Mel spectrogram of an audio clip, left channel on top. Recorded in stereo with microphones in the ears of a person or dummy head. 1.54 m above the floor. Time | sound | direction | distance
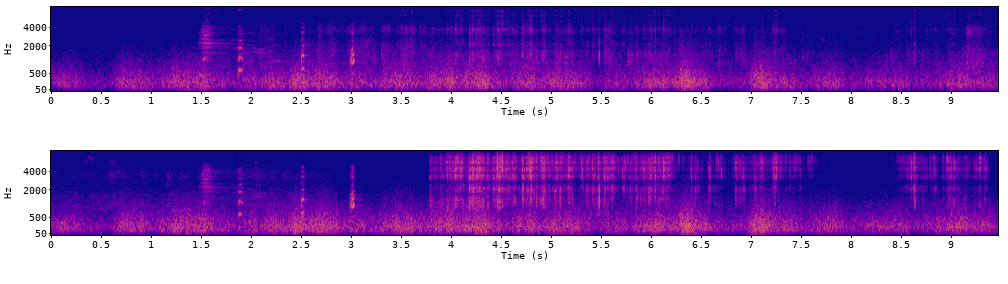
1.5 | laughter | 25° left (ahead or behind) | ?
3.8 | crumpling | 70° right (ahead or behind) | ?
